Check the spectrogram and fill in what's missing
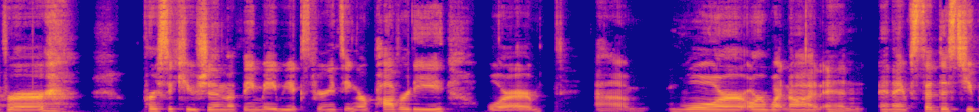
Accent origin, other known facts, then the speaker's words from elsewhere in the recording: Canada; as a Canadian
